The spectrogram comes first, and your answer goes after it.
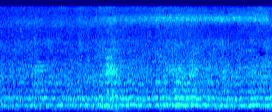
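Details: Western honey bee. A mass of honey bees produces a continuous buzzing drone, a low steady hum layered with bright harmonic overtones. The sound swells slightly midway, as bees pass closer, without any pause.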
